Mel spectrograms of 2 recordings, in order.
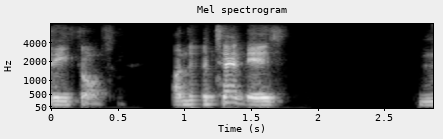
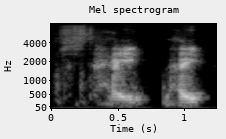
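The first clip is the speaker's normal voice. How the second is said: low, quiet mock [name]; 7 semitones lower, 12 dB quieter than usual. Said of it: "with [name] going".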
